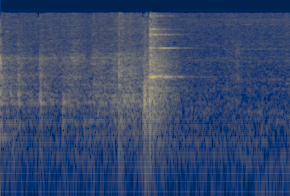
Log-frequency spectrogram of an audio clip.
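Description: A single ringing clink of cookware being knocked or set down, about a second in, with a short metallic ring after it. Soft handling noise comes before it.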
